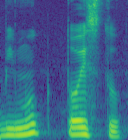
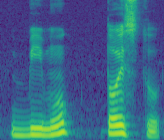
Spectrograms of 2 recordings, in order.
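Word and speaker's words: বিমুক্তৈস্তু: যে ত টা রয়েছে এই ত এর সাথে আমরা ঐকারকে নিয়ে গেলাম তাহলে তৈ এবং দেখেন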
